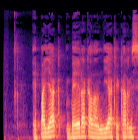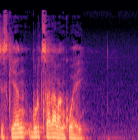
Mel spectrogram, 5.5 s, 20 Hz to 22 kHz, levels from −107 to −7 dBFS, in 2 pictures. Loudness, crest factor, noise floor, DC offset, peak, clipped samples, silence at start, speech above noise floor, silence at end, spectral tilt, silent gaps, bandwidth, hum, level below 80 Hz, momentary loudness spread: -19 LUFS; 18 dB; -60 dBFS; under 0.1%; 0 dBFS; under 0.1%; 0.65 s; 42 dB; 1.1 s; -6.5 dB/octave; none; 16 kHz; none; -50 dBFS; 14 LU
